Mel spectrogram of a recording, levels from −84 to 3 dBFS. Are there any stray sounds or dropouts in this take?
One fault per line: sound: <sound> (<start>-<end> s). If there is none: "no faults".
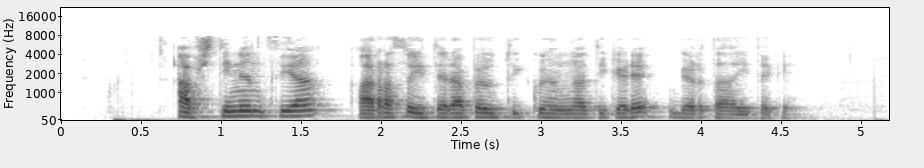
no faults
